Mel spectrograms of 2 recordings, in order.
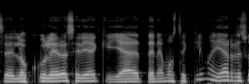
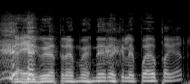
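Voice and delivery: laughing mock offer; 5 dB louder than usual. Joking suggestive quote.

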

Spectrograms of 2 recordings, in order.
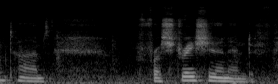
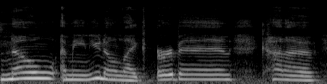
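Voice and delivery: mock client voice; 7 semitones higher, 8 dB louder than usual. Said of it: "she says".

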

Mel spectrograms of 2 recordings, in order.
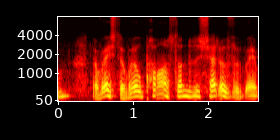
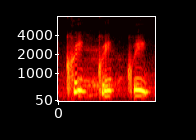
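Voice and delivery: high breathy creak whispered; slower than usual. A narrator's reading. Creaking sound effect voiced.

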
